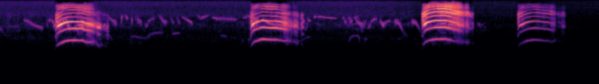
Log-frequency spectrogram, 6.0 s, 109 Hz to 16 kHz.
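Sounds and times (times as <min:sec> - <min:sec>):
other small birds twittering softly: 0:00.0 - 0:05.7
Northern Lapwing calling with wheezy arched notes: 0:00.6 - 0:01.1, 0:02.5 - 0:03.1, 0:04.2 - 0:05.7.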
